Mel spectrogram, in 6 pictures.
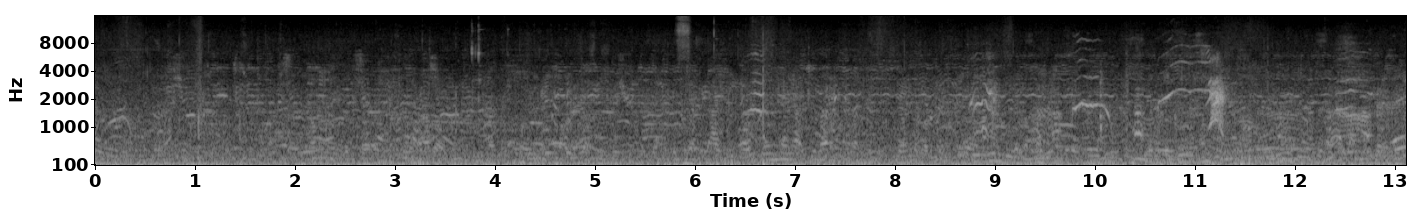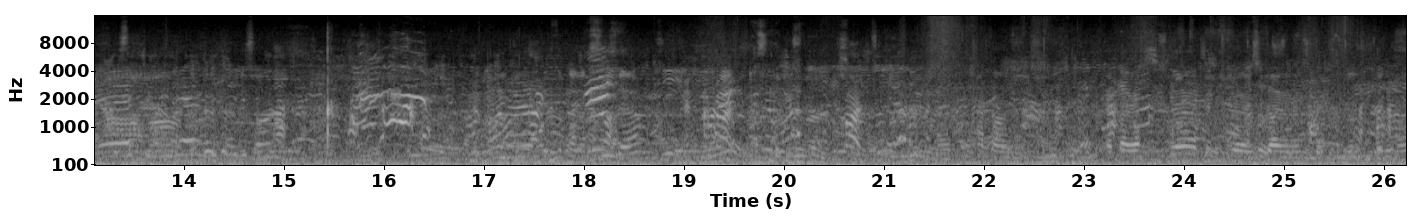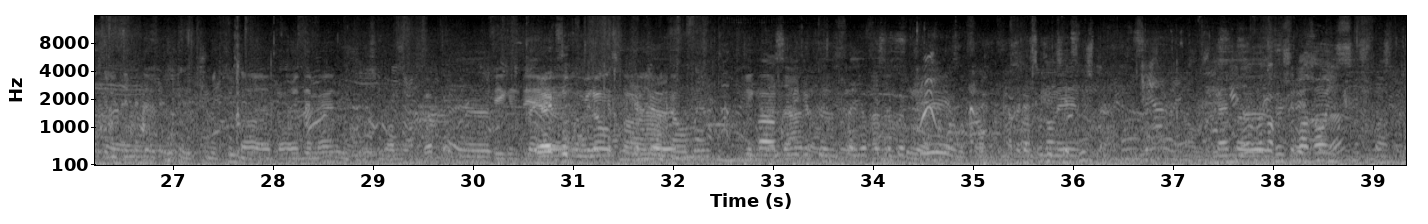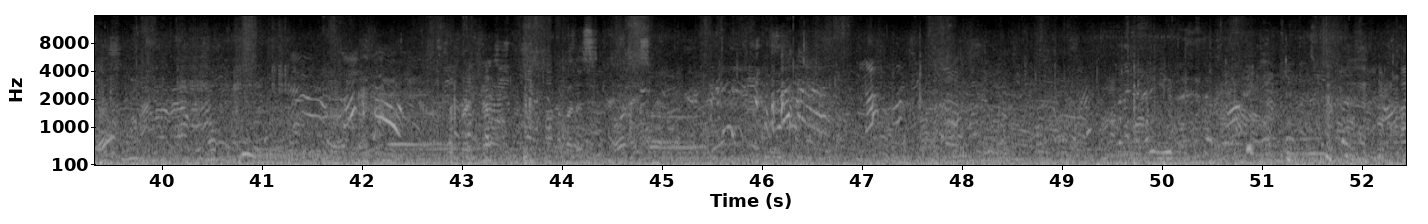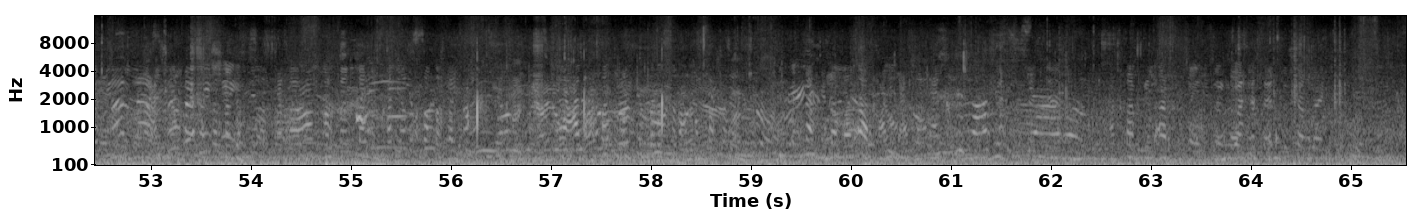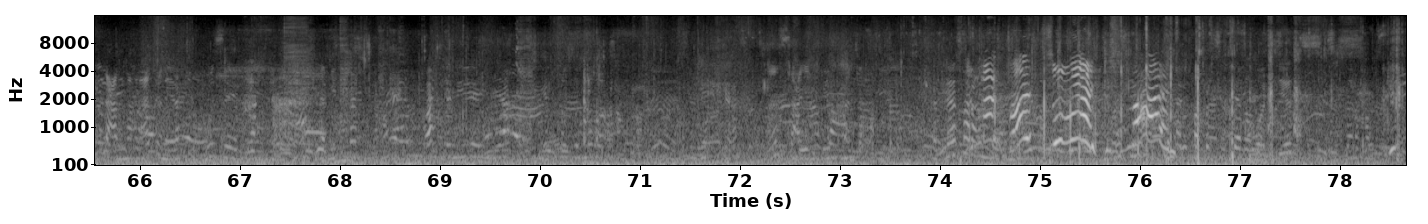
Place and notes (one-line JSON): {"title": "Tempelhofer Feld, Berlin - urban gardening project", "date": "2012-07-08 20:25:00", "description": "walk through the self organized urban gardening project at former Tempelhof airport, on a beautiful summer sunday evening.\n(SD702, DPA4060)", "latitude": "52.47", "longitude": "13.42", "altitude": "48", "timezone": "Europe/Berlin"}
